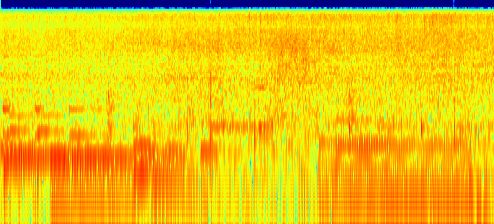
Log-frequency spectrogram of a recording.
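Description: Diced onion, garlic, olives and capers sizzling in hot oil in a pan, stirred with a wooden slotted spoon. Background music with held low notes plays over it.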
